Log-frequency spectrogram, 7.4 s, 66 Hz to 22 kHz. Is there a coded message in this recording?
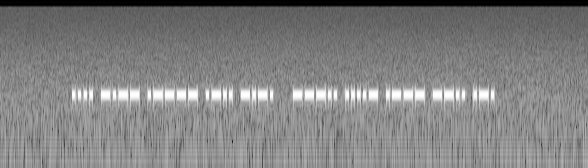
Yes: Morse code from 0.8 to 6.2 s, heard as a keyed tone, machine-sent, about 33 wpm, 840 Hz. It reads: HY1LC 84JZR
